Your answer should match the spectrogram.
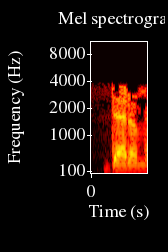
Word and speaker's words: Dedham: But we also took a detour outside of Boston City proper and we went to the town of Dedham. Is that how you say it? – Yep, Dedham, Massachusetts.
